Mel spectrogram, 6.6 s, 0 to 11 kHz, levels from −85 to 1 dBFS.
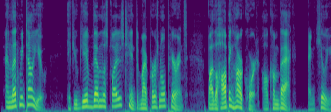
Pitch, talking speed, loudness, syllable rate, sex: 135 Hz, 235 wpm, -20 LUFS, 6.2 syllables/s, male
